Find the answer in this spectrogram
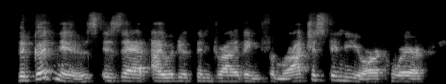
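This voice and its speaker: A woman talks with ordinary pitch variation. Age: 70s. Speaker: medical flight passenger. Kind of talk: podcast interview.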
